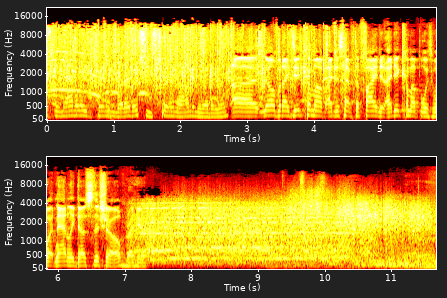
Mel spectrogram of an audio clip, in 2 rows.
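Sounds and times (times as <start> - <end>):
speech: 0.1 - 7.7
tires screeching to a halt: 7.0 - 11.6
plane crashing: 7.2 - 11.6.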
